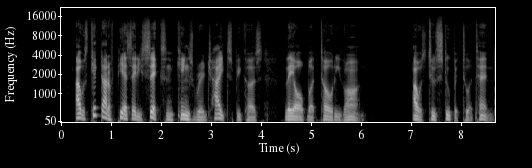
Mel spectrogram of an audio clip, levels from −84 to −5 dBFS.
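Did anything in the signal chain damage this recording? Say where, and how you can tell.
Yes. There's a gap between chunks, and it comes from the storage or playback stage, where the speech was handled in 3-second pieces. You can hear three short, hard-edged holes of about 7 ms at 1.25 s, 4.25 s and 7.26 s, exactly 3 s apart. Nothing is missing from the speech itself. Silence is simply inserted at each join, which is why the dropouts are so evenly spaced and so abrupt.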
